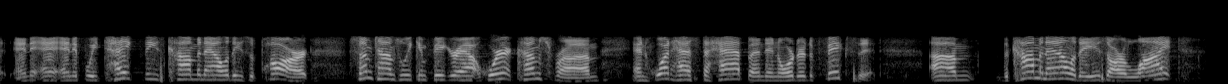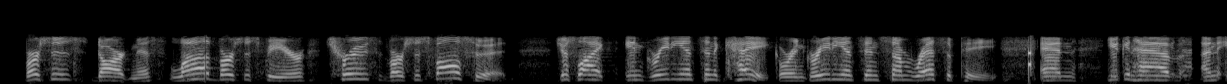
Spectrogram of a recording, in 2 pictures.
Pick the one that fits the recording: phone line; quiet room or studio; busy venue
phone line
